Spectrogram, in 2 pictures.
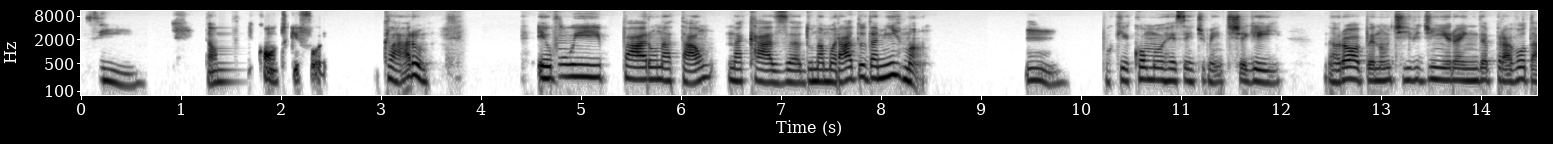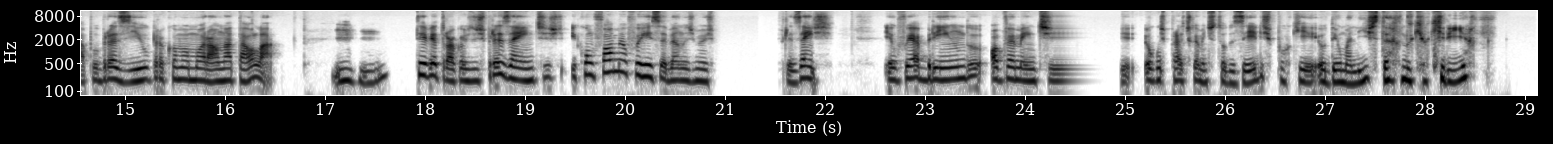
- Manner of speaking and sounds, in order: distorted speech; other background noise; tapping; laughing while speaking: "do que eu queria"
- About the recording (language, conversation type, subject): Portuguese, advice, Como posso entender e respeitar os costumes locais ao me mudar?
